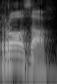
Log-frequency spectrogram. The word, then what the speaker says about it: rosa: send like special speciales the other sound is similar to the english rose for example the italian word rosa rosa so let's do the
